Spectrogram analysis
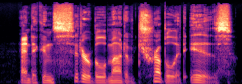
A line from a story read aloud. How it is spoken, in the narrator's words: Sullivan murmured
